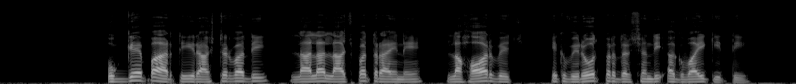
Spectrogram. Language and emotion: Punjabi, neutral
